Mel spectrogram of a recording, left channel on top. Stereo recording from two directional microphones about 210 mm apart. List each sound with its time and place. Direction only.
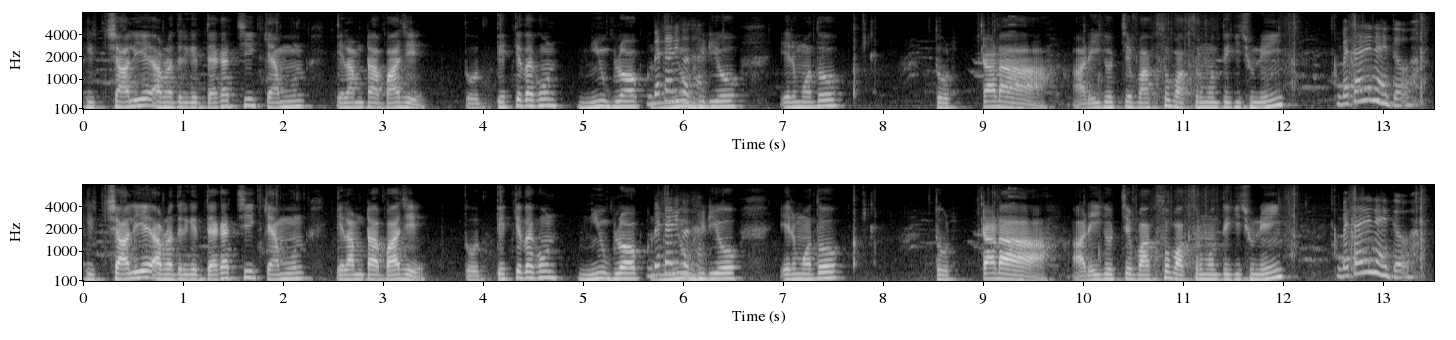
0.0 s speech: 45° right (ahead or behind)
5.6 s speech: centre (ahead or behind)
6.2 s speech: 50° right (ahead or behind)
8.5 s speech: 45° right (ahead or behind)
12.5 s speech: centre (ahead or behind)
